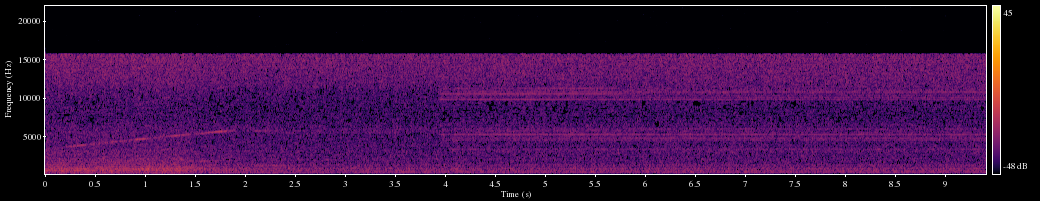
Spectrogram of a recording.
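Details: Brand-new Fengmi 4K projector in a quiet room with no audio playing: a faint steady high coil whine over a low even hum.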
